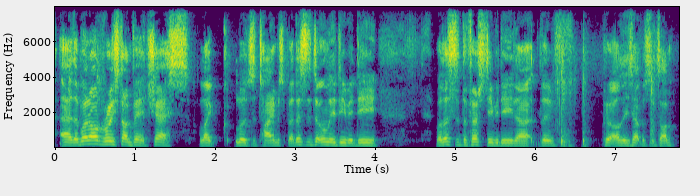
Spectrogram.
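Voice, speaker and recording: A man's voice: a little high, fairly even intonation, fairly quick, background noise. A man with a sniffly cold casually presenting his collection unscripted, hesitating and correcting himself as he goes. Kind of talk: casual unscripted show-and-tell.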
